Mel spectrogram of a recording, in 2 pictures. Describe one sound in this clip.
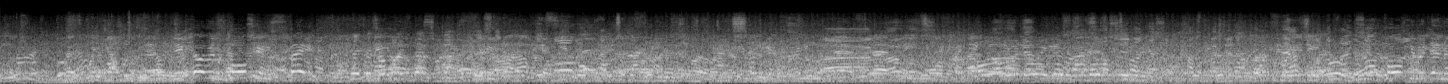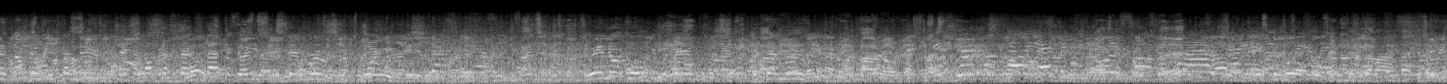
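A large crowd of men and women shouts and chants loudly outdoors, close by.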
